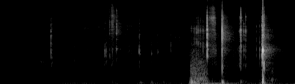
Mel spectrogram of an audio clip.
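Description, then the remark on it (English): A few faint clicks, then an overcarbonated, overfilled Amber beer is opened: a short burst of rough fizzing hiss followed by several sharp snapping cracks, the last one loudest. No one speaks. “That was overcarbonated. Overfill.”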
